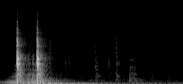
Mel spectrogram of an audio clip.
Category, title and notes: Sound effects > Objects / House appliances
Old cave door (opening side) XY - Random sound 1
Subject : Door sounds opening/closing Date YMD : 2025 04 22 Location : Gergueil France Hardware : Tascam FR-AV2 and a Rode NT5 microphone in a XY setup. Weather : Processing : Trimmed and Normalized in Audacity. Maybe with a fade in and out? Should be in the metadata if there is.
Dare2025-06A, Door, FR-AV2, hinge, indoor, NT5, Rode, Tascam, XY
